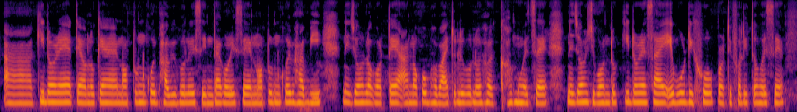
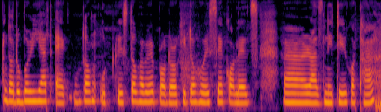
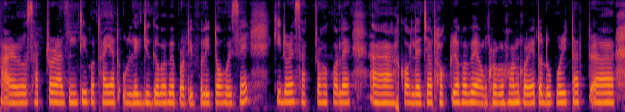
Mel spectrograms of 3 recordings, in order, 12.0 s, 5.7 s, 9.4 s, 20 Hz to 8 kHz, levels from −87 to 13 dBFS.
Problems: none marked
